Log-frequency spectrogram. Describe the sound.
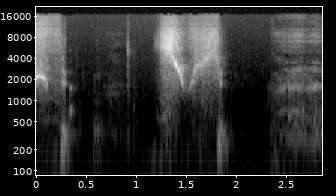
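A single loud, shrill mouth whistle in the style of a coach's call, sweeping up and down in one short blast, with brief bits of voice just before and after.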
